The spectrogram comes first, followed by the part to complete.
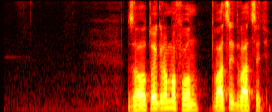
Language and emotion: Russian, positive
